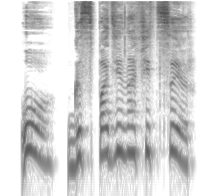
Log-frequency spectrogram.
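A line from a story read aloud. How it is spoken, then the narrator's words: Girl's theatrical exclamation. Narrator (Russian): театрально воскликнула девушка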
